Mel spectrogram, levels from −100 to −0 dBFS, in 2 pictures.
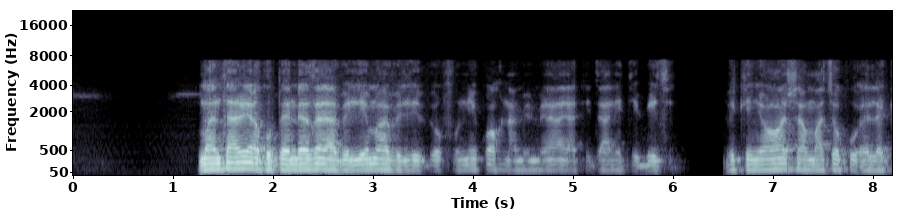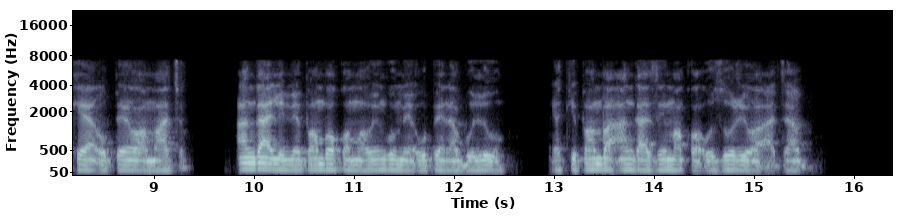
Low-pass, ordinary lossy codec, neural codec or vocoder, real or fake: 7.2 kHz; MP3, 64 kbps; codec, 16 kHz, 8 kbps, FunCodec, trained on Chinese and English, 25 frames a second; fake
